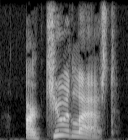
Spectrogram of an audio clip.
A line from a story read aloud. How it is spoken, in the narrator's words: cried Valentine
